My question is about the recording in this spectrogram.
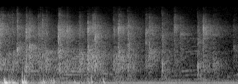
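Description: Congregation clapping in a loose patter, with voices calling out underneath. There are a couple of dull thumps right at the start.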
